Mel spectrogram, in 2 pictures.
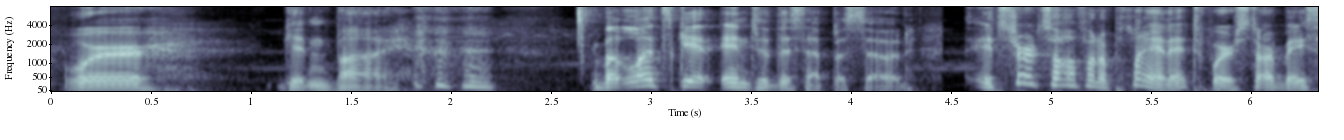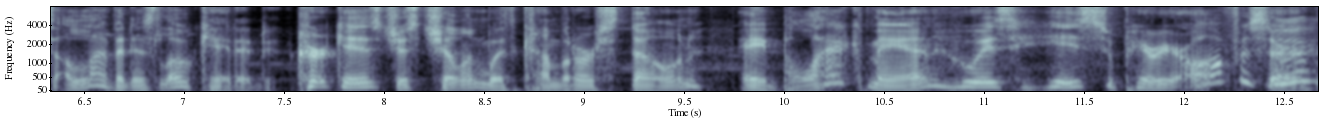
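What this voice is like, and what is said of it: Raspy voice from a cold. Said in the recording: “I have a very bad cold, so I'm a little raspy.”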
